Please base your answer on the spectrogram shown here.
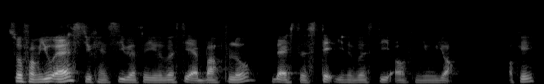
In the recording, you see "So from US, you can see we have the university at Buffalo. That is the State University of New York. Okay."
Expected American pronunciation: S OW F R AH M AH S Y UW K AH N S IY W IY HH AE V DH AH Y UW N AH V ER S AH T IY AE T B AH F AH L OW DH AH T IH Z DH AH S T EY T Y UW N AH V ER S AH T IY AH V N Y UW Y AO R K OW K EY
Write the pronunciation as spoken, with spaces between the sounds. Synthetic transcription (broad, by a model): S OW F R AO M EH S Y UW K AH N S IY W IY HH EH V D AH Y UW N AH V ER S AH T IY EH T B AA F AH L OW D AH T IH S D AH S T EY T Y UW N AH V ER S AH T IY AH F N Y UW Y AO K OW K EY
